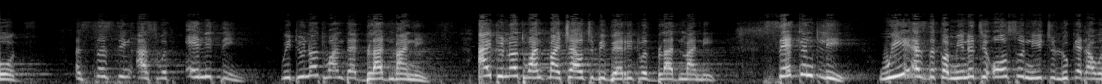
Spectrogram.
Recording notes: We were broadcasting to you live from the Don Mateman Hall in Eldorado Park, Johannesburg.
